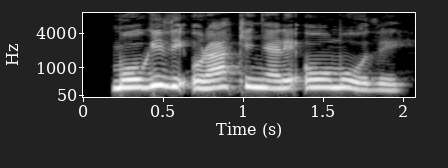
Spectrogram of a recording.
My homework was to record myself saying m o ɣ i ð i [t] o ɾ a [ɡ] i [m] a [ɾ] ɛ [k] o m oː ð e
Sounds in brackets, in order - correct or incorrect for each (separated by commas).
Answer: incorrect, incorrect, incorrect, correct, incorrect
